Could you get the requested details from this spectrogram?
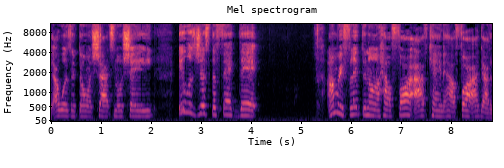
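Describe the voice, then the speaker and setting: An online tarot and energy reader who hosts her own channel talks casually and frankly to viewers, using slang, strong emphasis, and repeated phrases. Her voice is mid-range and slightly bright. It's captured on a phone or similar device propped close by, and the recording is noisy with clicks.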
